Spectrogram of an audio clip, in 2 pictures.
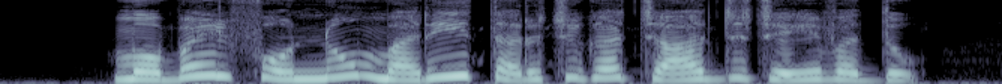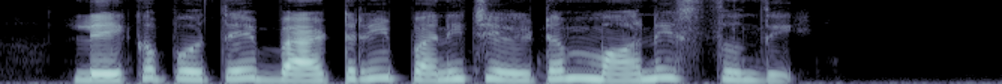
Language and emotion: Telugu, fearful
